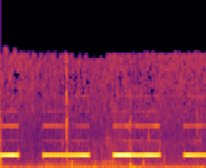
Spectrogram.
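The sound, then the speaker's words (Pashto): Repeated steady electronic beeps from a black Toyota Fielder car maneuvering to park by the road. The beeps come in uneven lengths and play over a constant low engine rumble. “دا د سړک پر سر خپل تور رنگ فیلډر موټر شاو مخ ته کوي ترڅو قانوني و دروي.”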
